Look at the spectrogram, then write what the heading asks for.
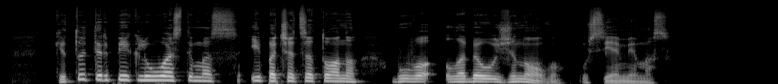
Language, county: Lithuanian, Vilnius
